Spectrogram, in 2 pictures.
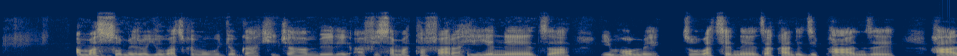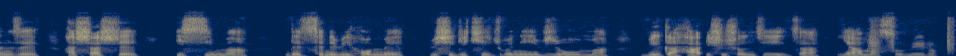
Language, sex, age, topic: Rundi, male, 18-24, education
